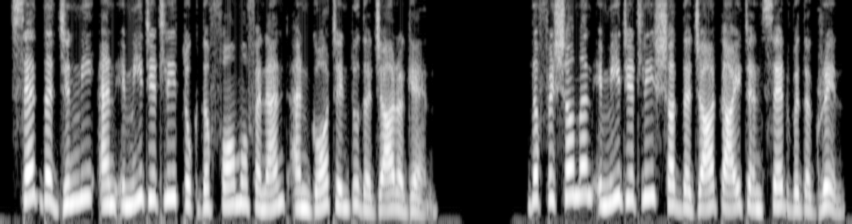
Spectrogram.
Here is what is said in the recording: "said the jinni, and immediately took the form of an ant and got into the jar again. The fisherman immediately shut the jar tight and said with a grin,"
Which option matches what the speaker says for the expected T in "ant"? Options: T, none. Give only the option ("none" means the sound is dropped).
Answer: T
